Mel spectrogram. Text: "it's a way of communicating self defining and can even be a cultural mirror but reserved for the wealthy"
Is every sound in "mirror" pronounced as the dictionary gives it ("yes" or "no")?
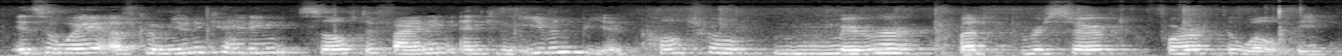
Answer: yes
